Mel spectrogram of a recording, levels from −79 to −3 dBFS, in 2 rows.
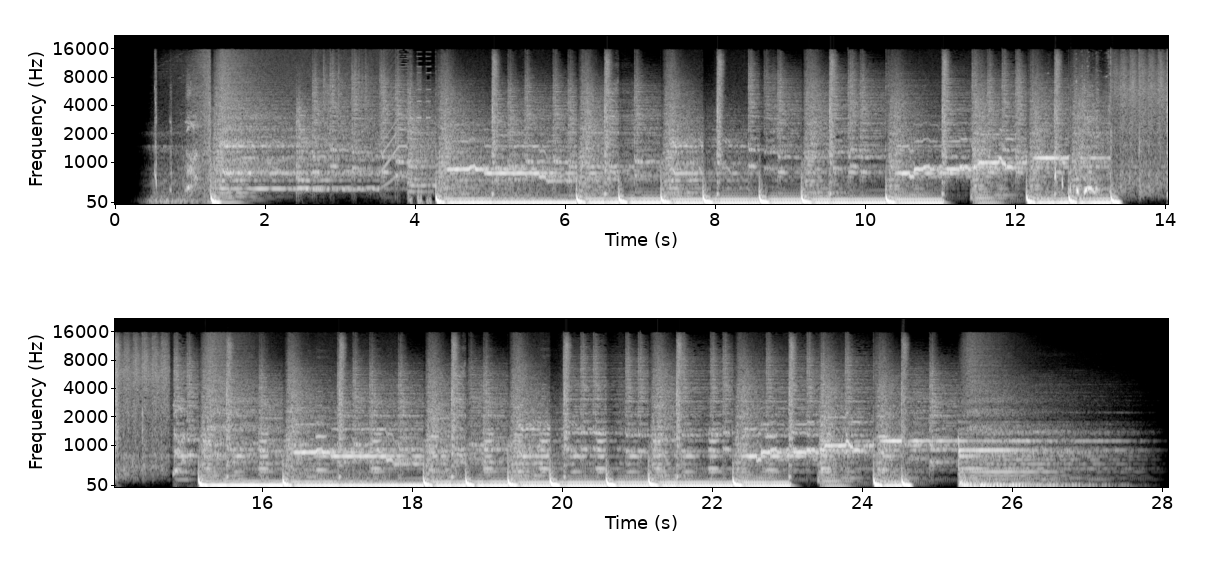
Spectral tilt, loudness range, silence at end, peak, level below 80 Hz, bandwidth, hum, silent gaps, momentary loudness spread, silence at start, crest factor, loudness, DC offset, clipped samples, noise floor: -4 dB/octave; 4 LU; 0.6 s; 0 dBFS; -10 dBFS; 16 kHz; none; none; 8 LU; 0.45 s; 8 dB; -11 LUFS; under 0.1%; 0.3%; -45 dBFS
